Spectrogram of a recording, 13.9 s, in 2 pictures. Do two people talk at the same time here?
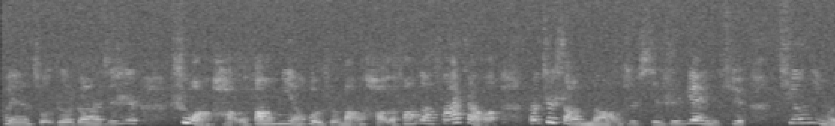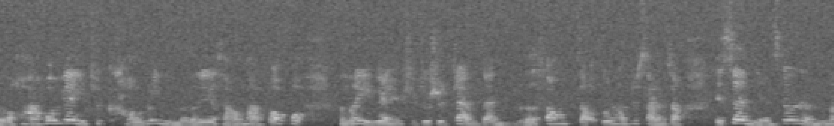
No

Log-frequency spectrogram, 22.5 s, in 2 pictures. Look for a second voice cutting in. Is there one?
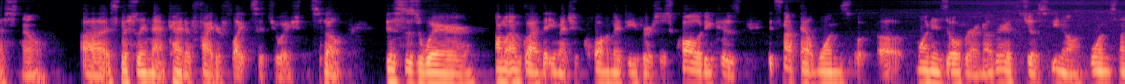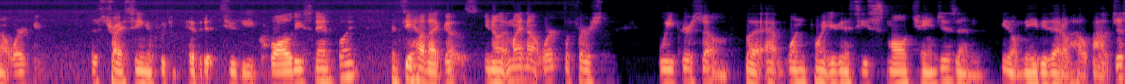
No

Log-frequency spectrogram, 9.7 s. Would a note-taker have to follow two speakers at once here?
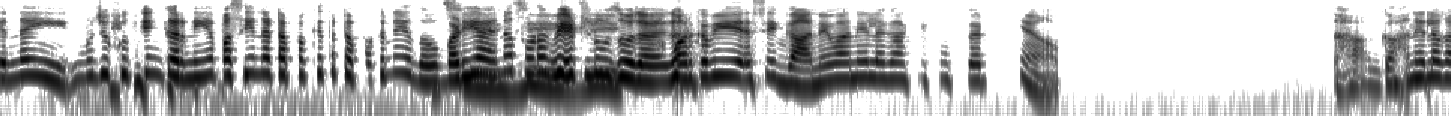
Yes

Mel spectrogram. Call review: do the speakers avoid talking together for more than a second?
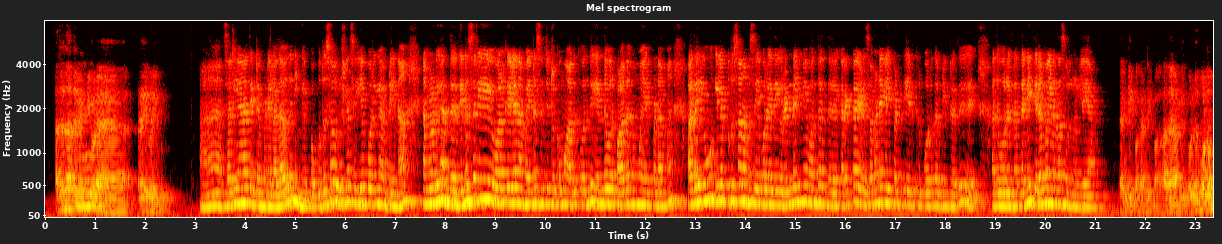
Yes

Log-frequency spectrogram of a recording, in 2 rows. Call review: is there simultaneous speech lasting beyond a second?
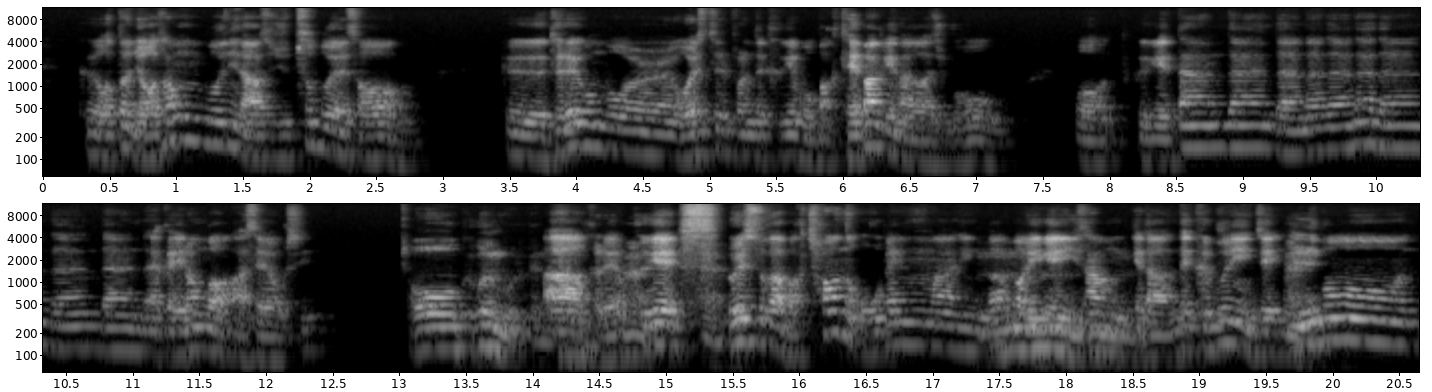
Yes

